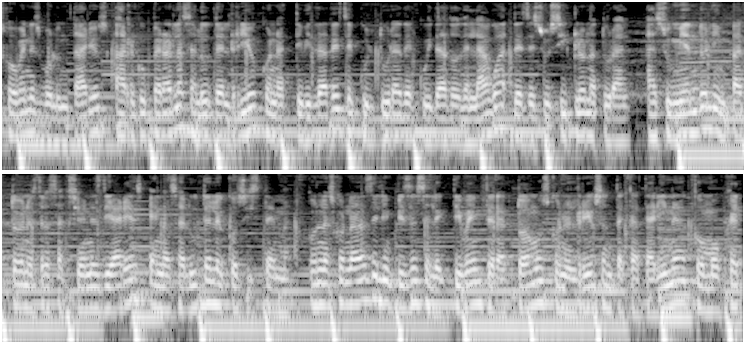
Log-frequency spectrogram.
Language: Spanish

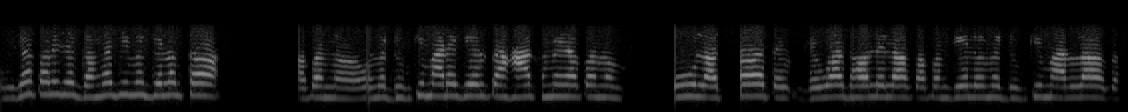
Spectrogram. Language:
Maithili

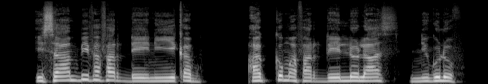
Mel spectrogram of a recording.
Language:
Oromo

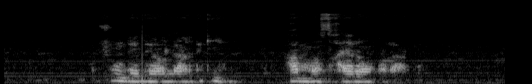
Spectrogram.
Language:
Uzbek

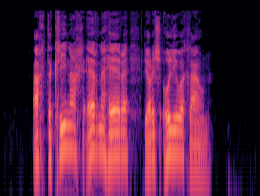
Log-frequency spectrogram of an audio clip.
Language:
Manx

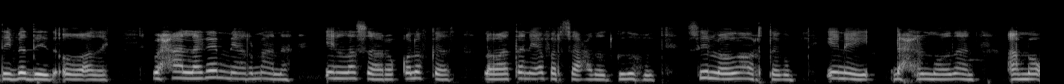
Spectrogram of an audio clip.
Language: Somali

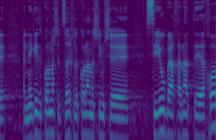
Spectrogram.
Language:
Hebrew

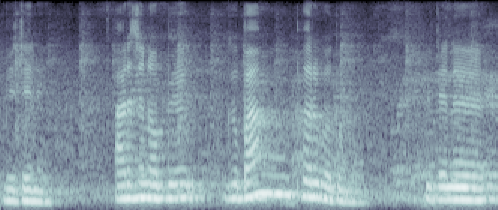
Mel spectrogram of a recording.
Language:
Bodo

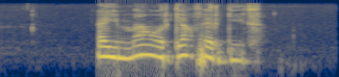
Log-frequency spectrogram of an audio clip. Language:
Kabyle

